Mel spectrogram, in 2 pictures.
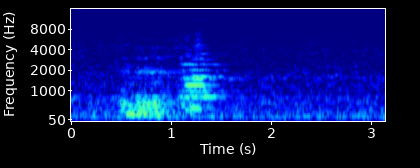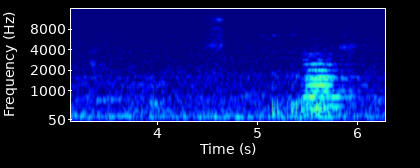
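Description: A pug puppy makes two short, nasal, honking whines, separated by a few seconds of quiet.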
